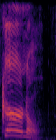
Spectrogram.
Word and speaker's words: colonel: And PS, Connell is pronounced colonel, like popcorn kernels or the highest ranking battlefield. Doom doesn't know how to say no. It's pronounced colonel.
